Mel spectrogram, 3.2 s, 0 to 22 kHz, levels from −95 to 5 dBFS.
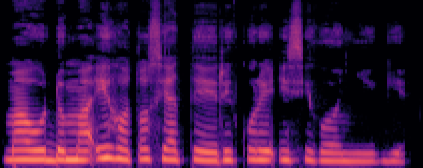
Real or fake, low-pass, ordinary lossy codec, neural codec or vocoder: real; none; none; none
